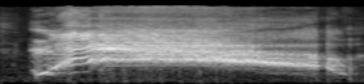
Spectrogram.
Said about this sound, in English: I can't do a good eagle scream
